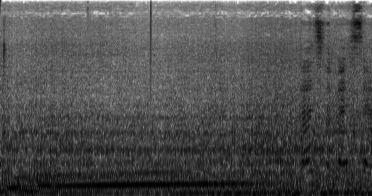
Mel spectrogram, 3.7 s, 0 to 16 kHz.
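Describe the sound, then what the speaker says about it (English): Ferrari F8 Tributo Spider V8 revving and then dropping through a downshift, a loud, steady engine tone close by that sags toward the end, with a voice talking over it. "That's the best sound. Get even better. Downshift again."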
